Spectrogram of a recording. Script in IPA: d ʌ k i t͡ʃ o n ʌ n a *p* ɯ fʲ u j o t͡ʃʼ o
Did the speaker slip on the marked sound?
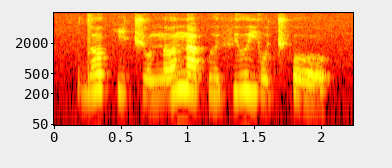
no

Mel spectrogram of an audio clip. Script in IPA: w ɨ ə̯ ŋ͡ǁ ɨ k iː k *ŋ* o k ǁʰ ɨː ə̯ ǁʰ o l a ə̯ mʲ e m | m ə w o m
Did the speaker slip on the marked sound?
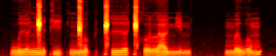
yes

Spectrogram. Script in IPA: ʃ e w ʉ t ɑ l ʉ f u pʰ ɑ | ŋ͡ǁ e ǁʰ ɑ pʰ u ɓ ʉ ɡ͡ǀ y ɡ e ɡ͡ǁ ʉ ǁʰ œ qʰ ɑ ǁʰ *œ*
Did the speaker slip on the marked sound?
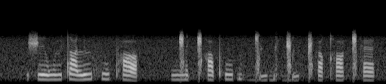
yes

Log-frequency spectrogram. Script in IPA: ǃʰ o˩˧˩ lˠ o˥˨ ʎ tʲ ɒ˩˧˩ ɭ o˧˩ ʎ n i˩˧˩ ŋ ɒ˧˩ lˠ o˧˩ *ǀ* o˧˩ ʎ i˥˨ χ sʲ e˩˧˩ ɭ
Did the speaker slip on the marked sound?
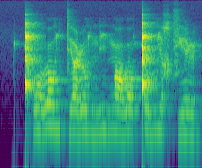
yes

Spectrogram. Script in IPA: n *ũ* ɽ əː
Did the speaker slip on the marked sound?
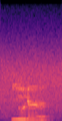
no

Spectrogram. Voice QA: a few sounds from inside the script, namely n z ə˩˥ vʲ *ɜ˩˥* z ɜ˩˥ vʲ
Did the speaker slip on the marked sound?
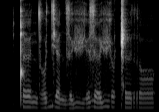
no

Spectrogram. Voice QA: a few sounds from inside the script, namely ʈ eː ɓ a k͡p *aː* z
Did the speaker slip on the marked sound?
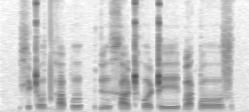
yes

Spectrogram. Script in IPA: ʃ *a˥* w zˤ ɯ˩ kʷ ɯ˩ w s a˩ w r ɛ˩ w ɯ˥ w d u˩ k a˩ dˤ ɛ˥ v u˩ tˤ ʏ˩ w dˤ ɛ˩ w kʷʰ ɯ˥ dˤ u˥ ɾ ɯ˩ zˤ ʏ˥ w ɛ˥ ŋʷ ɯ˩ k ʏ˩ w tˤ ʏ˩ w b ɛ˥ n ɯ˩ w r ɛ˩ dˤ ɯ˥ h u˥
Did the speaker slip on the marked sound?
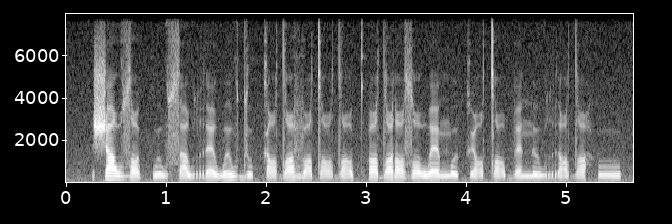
no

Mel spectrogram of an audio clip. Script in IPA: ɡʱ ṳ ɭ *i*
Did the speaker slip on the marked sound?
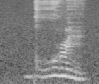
no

